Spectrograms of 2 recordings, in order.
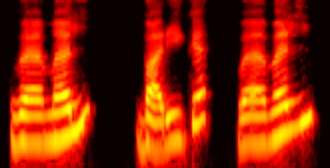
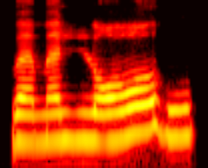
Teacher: वह देखिए, बारीक हुरूफ बारीक ही पढ़ने हैं, लेकिन अभी देखिए, वमल्लाहु, मीम तो बारीक है, लेकिन मीम पे जबर है और उसके बाद अल्लाह का नाम है, और जब अल्लाह का नाम आने से पहले किसी हर्फ पर जबर हो तो अल्लाह के नाम में जो लाम है उसे हैवी करके, मोटा करके पढ़ा जाएगा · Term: लाम जलाला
